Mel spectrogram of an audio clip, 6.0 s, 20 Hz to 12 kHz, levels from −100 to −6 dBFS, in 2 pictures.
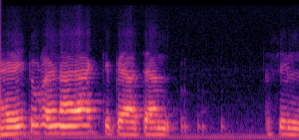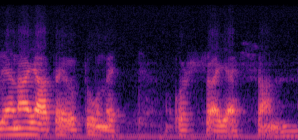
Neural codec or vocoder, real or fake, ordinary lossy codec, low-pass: none; real; none; 10.8 kHz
